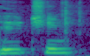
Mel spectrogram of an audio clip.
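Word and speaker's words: Hoechlin: tyler pro tyler posey uh dylan nabrian taylor hoochie okay that's how you say his name guy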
